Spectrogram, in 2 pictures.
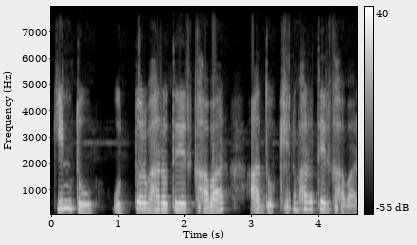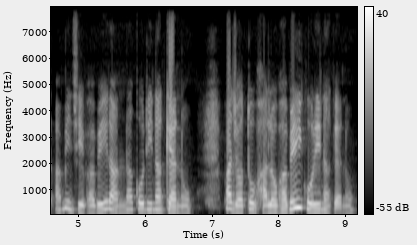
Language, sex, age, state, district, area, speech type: Bengali, female, 45-60, West Bengal, Purba Medinipur, rural, spontaneous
